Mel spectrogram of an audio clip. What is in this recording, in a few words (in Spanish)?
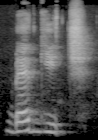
aviso citatorio, Zapoteco; Sustantivos; San Pedro Mártir; INALI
